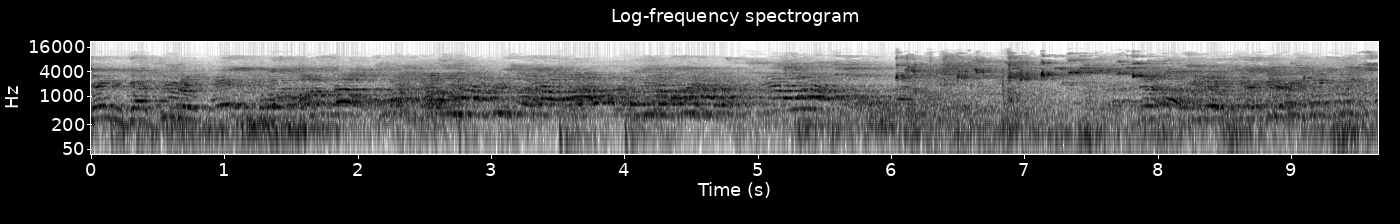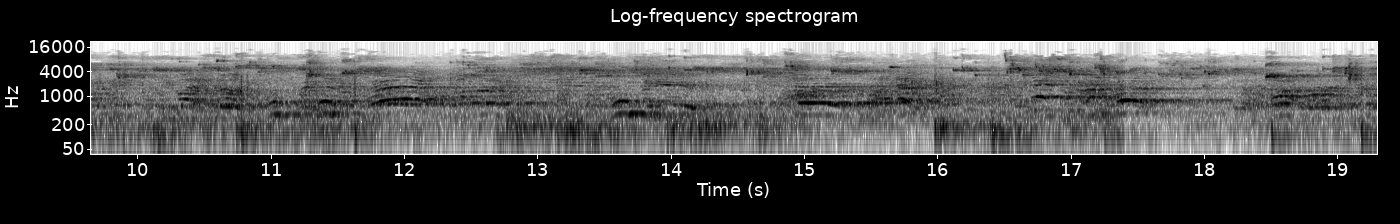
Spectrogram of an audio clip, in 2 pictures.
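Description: Young players shout and call out in a large echoing gym.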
